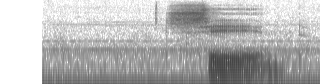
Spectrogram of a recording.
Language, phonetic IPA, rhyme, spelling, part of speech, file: Icelandic, [ˈsɪːn], -ɪːn, sin, noun, Is-sin.oga
- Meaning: 1. sinew, tendon 2. penis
